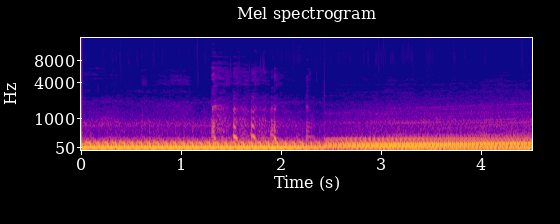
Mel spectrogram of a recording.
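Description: A 2024 Harley-Davidson Road Glide engine idles with a deep, loping rumble, then revs up briefly and settles into a lower, steady throb nearby.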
